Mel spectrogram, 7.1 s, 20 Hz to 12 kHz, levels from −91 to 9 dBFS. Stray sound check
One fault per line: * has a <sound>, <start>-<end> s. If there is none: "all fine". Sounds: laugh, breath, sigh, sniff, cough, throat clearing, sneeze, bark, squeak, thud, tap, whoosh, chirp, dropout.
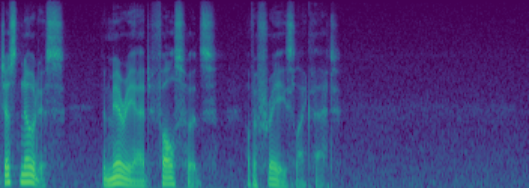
all fine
